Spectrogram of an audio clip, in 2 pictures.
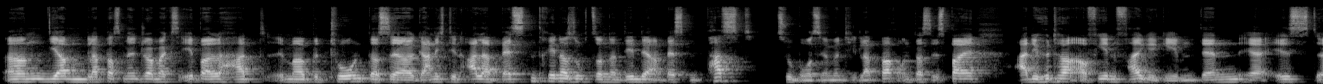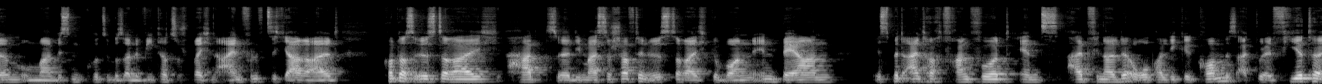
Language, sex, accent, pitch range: German, male, German, 110-135 Hz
